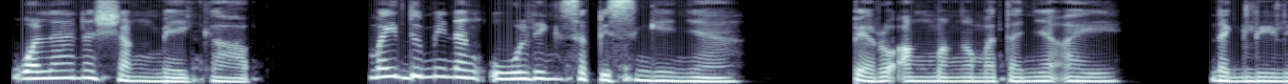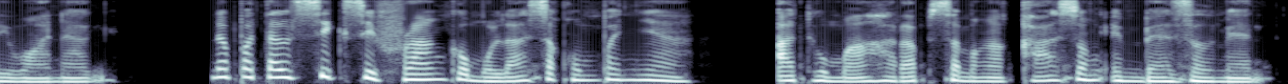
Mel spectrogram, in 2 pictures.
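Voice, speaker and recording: Woman narrator with a lively, low voice. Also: normal speed, dry recording, clean studio sound. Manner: dramatic storytelling. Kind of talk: scripted narration.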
